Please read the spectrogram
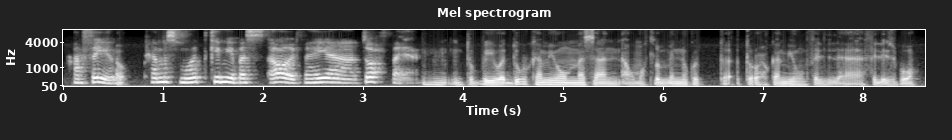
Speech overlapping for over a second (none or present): none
